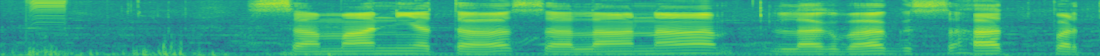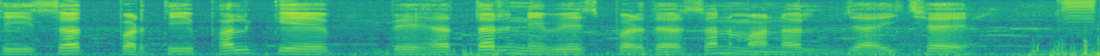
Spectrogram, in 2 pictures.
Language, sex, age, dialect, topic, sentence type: Maithili, male, 18-24, Eastern / Thethi, banking, statement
